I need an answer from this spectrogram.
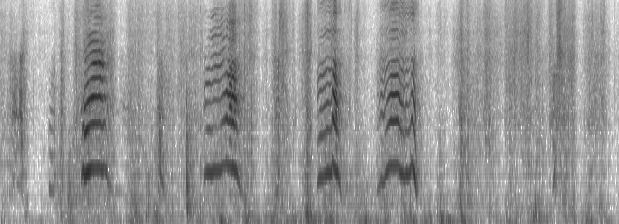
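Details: Miel, a young male red tabby and white kitten rescued at one day old and ill with dehydration, cries four times in quick succession, each meow bending up then down, with soft voices and rustling between.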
